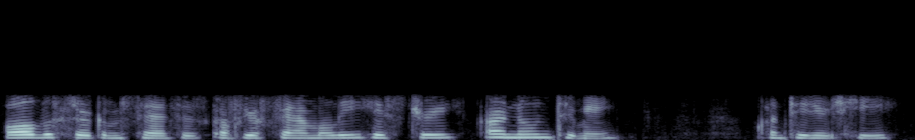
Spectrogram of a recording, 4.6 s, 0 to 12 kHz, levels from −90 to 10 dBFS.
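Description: The speech throughout sounds thin, boxed-in and a little rough and synthetic, with no low bass and nothing above about 3.6 kHz. The band runs from roughly 250 Hz to 3.6 kHz. This is the iLBC codec at work. It is a narrowband VoIP coder that codes each frame's excitation independently, and its damage here is plainly audible. The character fits its 20 ms, 15.2 kbps mode. From 1.78 to 1.81 s there is a brief held, slightly buzzy vowel-like smear where the speech should continue. These are lost iLBC frames, amounting to a single missing 20 ms frame. The decoder filled the gap by repeating the last pitch cycle blended with noise. Because each iLBC frame stands alone, the speech recovers cleanly right after the gap.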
